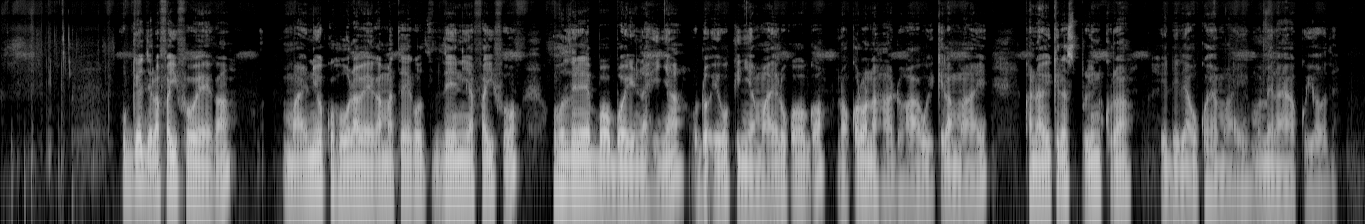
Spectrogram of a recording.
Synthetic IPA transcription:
oɡɛd͡ʑɛɾafaifowɛɣa | maeneokoɦoːɾawɛɣamatɛɣoðeniafaifo | ohoðeɾɛbɔbɔenaɦiɲaodoʔeɣokiɲiamaeɾoɣɔːɡɔnɔkɔɾɔnaɦaːdoɦaɣwekeɾamae | kanawekeɾaspɾiŋkuɾa | heːndeɾeaokɔhɛmaemomɛɾajakujɔðɛ

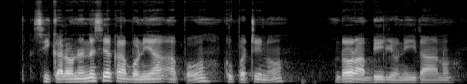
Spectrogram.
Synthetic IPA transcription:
sikaɾaonɛnɛsjakabɔnijaʔapokupatinɔ | ndɔɾabiʎɔniiðaːnɔ

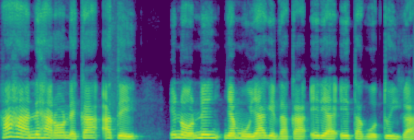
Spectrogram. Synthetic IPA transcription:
haɦaneɦaɾɔnɛkaa̰teː | nɔneɲamojaɣeðakaʔeɾeaʔetaɣotoiɣa

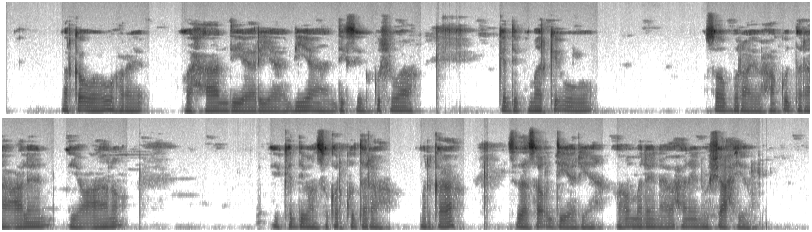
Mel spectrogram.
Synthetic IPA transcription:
mɐrkʰɐuːɣʊɦɔɾɛ | wɑħɑːnd̪ɪjaːɾɪjaːbɪjɐand̪ɛɡsɪɣɐkʰʊʃʊwa | kʰɐd̪ɪbmɐrkʰiːuː | sɔːbʊɾaːjɔwɑħɑːŋkʰʊd̪ɐɾaːʕɑlɛːnijɔʕɑːnɔ | ikʰɐd̪iβaːnsʊkʰɐrkʰʊd̪ɐɾaː | mɐrkʰaː | sɪðaːsaːʊ̰d̪ɪjaːɾɪjaːwɑħaːnʊmɐlɛjnɐjawɑħɑːnɐɪnuːʃaːħɪjɔ

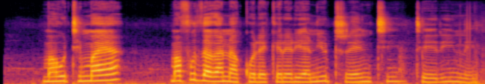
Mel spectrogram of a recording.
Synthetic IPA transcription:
mahutimaja | mafuðaɣanakɔɾɛkɛɾɛɾianjutɾɛntʰitʰɛɾinɛ

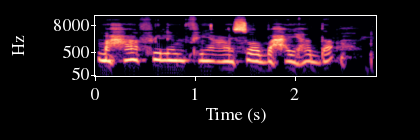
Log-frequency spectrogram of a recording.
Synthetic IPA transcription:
mɐħɑːfɪlmfiːʕɑnsɔːbɑħɑjɦɐd̪ɐ

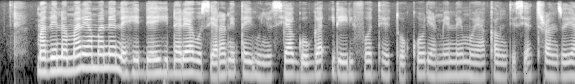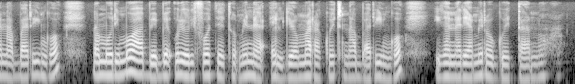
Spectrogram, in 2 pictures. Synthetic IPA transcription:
maðenamaɾejamanɛnɛɦedɛaiɦidaɾɛjaɣosiaɾanetaiɣuɲosiaɡoɡaʔiɾiaiɾifɔtɛtwɔkwoɾiamiɛnɛimɔjakauntisiatɾanzɔjanabaɾiŋɡɔnamuɾimɔwabɛbɛʔoɾiɔɾifɔtɛtwɔmɛnɛjaʔɛlɡɛɔmaɾakwɛtnabaɾiŋɡɔ | iɣanaɾjamiɾɔɡɔɛtanɔha

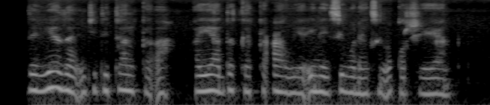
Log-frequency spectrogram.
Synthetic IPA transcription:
ðɛljɐðɐt͡ʃɪd̪ɪt̪ʰaːlkʰɐ̰ʔɐh | ʔɐjaːd̪ɐd̪kʰɐkʰɐʕɑːwɪjɐʔɪnɛjsɪwɑnaːɡsɐnʊqɔrʃɛːjaːn

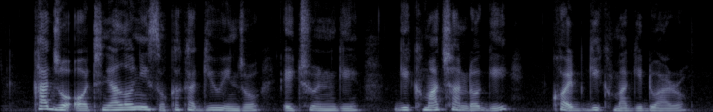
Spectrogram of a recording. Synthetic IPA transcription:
kʰad͡ʒɔʔɔtʰɲalɔɲisɔkakaɡiwind͡ʒɔ | ɛt͡ʃunɡi | ɡikʰmat͡ʃandɔɡi | kʰɔɛdɡikmaɡidwaɾɔ

